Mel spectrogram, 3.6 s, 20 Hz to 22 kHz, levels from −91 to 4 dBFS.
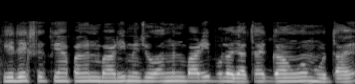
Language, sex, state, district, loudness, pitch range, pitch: Hindi, male, Bihar, Lakhisarai, -25 LUFS, 175-185 Hz, 180 Hz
